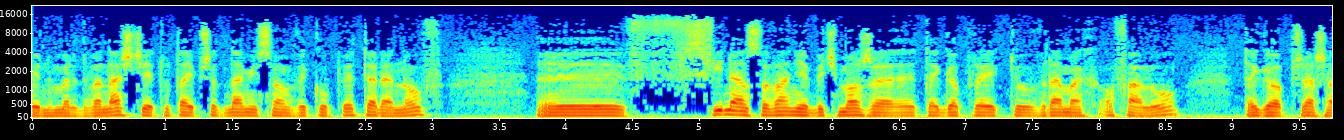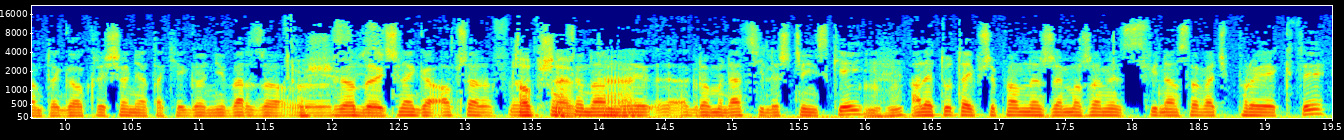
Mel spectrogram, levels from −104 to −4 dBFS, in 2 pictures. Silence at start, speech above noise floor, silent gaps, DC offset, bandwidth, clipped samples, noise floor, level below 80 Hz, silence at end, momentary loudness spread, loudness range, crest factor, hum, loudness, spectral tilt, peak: 0 s; 20 dB; none; under 0.1%; 15.5 kHz; under 0.1%; -42 dBFS; -42 dBFS; 0 s; 7 LU; 3 LU; 18 dB; none; -23 LUFS; -6 dB/octave; -4 dBFS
